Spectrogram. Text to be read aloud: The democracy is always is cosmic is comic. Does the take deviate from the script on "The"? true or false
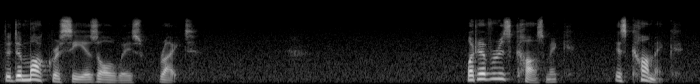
false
